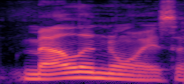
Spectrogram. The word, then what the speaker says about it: Malinois: Belgian Malinois, I think it's pronounced, isn't it? – Yeah. – They are...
